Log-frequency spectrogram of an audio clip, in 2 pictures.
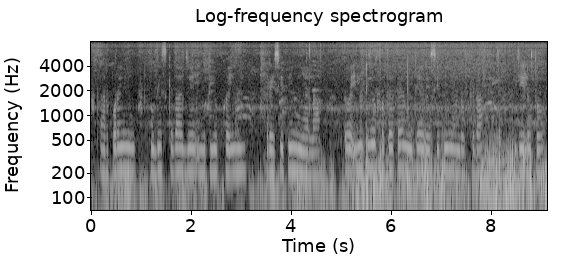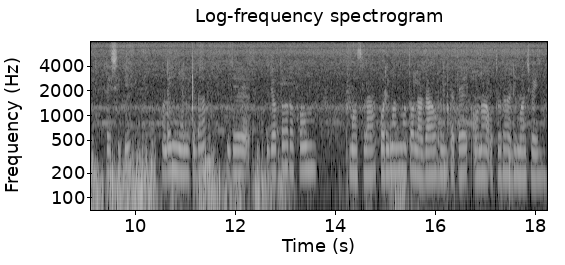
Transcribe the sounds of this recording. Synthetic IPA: t̪aɾpɔɾɛɲud̪iskɛd̪ad͡ʒɛijuʈijub̚kʰɔjiɲɾɛsipiɲɲɛlat̪ɔijuʈijub̚kʰɔt̪ɛt̪ɛmiʈɛɾɛsipiɲɔɳɖukkɛd̪ad͡ʒilut̪ɔɾesipiɔ̃ɳɖɛɲɲɛlkɛd̪ad͡ʒɛd͡ʒɔt̪ɔɾɔkɔmː | ɔslapɔɾimanmɔt̪ɔlaɡawɦujɡat̪ɛɔ̰naʔut̪ud̪ɔɖimat͡ʃʰɔj

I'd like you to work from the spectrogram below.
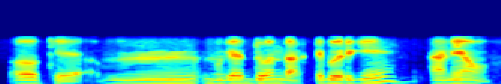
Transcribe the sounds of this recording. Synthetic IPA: oːke | m̤uɡed̪ond̪ʱak̚ʈːiboɾɡĩanijaw̃

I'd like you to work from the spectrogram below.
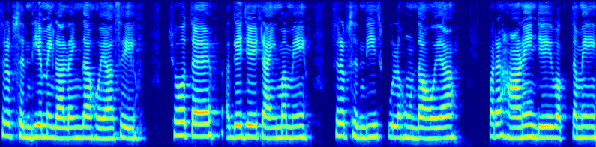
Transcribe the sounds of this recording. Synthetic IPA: sɪɾəfsɪ̃nd̪ʱiːəmẽɠaːl̤aːĩːn̆d̪aɦʊjaseː | t͡ɕʰoːt̪ɐɐɠed͡ʑeːʈaːiɪmə̆mẽ | sɪɾəfsɪ̃nd̪ʱiɪskuːlɦũːn̆d̪aɦʊja | pɐɾɦaːɽ̃ed͡ʑeːʋɐkt̪ə̆mẽ

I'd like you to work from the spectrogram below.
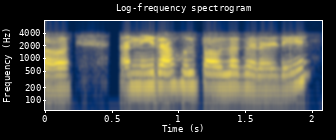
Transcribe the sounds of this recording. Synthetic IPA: aniɾaɦulpawlaɡɐɾaɽe

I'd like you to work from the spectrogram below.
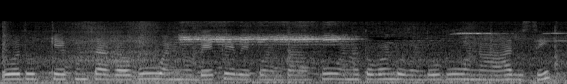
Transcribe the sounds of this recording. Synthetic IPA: oːd̪ukːekuɳt̪aːɡɐɦuːɐnɐnubeːkeːbe̞ːkuɐnt̪ɐhuːʋɐnːut̪ɔɡoɳɖuɡoɳd̪uɦuːɐnːuaːɾusi

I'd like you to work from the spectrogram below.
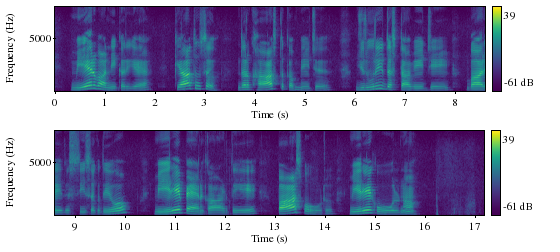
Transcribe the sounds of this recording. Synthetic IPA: meːɾbaːniːkəɾiːɛː | kjaːt̪ʊs | d̪əɾkʰaːst̪kəmẽːt͡ʃ | d͡ʒəɾuːɾiːd̪əst̪aːʋeːd͡ʒẽː | baːɾeːd̪əsiːsəkd̪eːɦoː | meːɾeːpɛːnkaːɖt̪eː | paːspoːɾʈ | meːɾeːkoːlnãː

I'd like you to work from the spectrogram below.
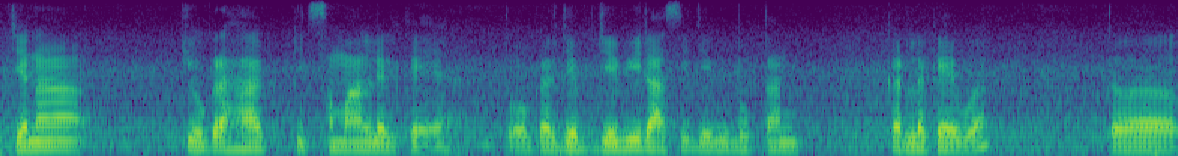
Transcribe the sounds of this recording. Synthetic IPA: d͡ʒena | kioɡɾaɦakisəmanlelkə | t̪ɔokəɾd͡ʒebd͡ʒebʱiɾasid͡ʒebʱibʱuɡt̪an | kəɾləkɛə | t̪ɔ

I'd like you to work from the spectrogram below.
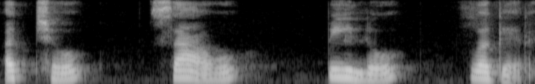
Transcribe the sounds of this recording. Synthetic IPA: ətːʃʰo | saːo | piːlo | ʋəɡɛ̰ːɾa̰

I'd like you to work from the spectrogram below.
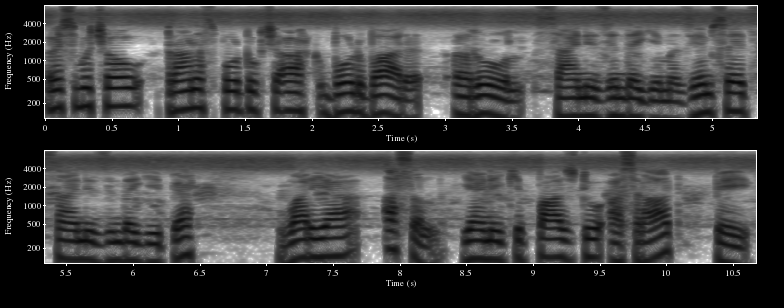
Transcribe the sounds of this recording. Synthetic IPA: əsbut͡ʃʰowʈɾaːnspoːɾʈukt͡ʃʰiɐkboɖbaːɾ | ɾoːlsaːnizind̪ɐɡimɐzemsət̪ʰsaːnizind̪ɐɡipʲeʈʰ | ʋɐɾja | ɐsɐl | jaːnikipaːzʈuʔɐsɾaːt̪ | pʲej

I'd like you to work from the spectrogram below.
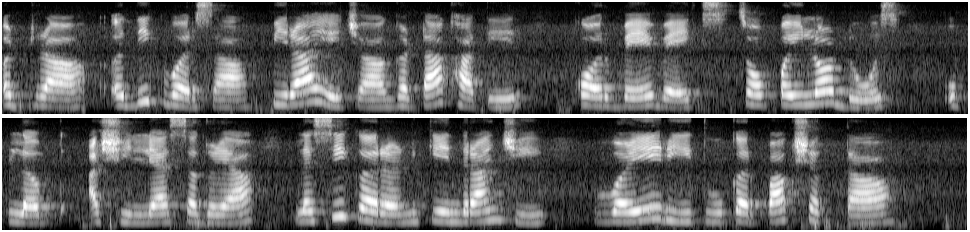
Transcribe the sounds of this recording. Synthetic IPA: əʈʰɾaəd̪ʱikʋəɾsapiɾajet͡ɕjaɡʱəʈakʰat̪iːɾ | kɔɾbeʋɛkst͡sɔpəjlɔɖos | upləb̚d̪ʱəɕiljasəɡɭjaləsikəɾəɳkẽnd̪ɾãɲt͡ɕiː | ʋəɭeɾit̪ũkəɾpakɕəkt̪a

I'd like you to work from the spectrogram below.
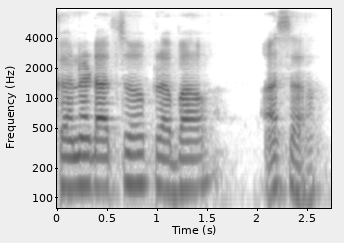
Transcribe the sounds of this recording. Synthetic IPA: kəɾnəɽat͡sɔpɾəbʱaʋ | ə̰sa̰

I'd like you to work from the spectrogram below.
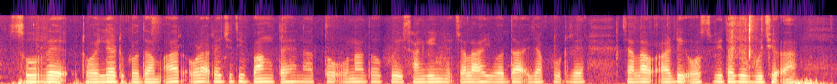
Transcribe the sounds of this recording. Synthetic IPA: suɾːɛʈʰɔjlɛʈɡɔd̪amaɾɔ̰ɽaʔɾɛd͡ʒud̪ibaŋt̪aɦɛnat̪ɔʔɔ̰nad̪ɔkɛc̚saŋɡiɲɔʔt͡ʃalaʔhijɔd̪aʔd͡ʒaput̪ɾɛ | t͡ʃalawə̰ɖiʔɔsbit̪aɡɛbud͡ʒʱəʔa

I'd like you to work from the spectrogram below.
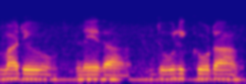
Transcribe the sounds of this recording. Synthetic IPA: mɐɾiju | leːd̪aː | d̪uːlikːuːɽa

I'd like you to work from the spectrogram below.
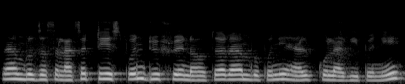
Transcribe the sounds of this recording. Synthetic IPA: ramrod͡zʌsʌlaɡ̚t͡sʰʌʈesʈpʌniɖipʰrenʈaw̃t͡sʰʌɾamropʌniɦelt̪ʰkolaɡipʌni

